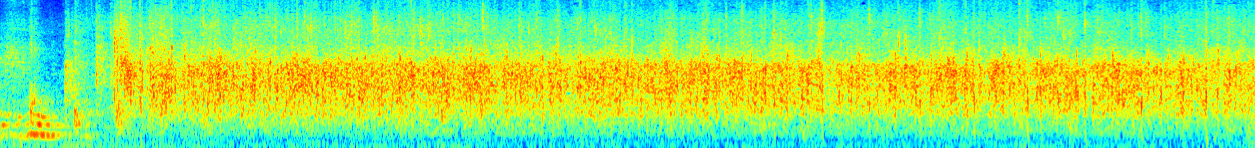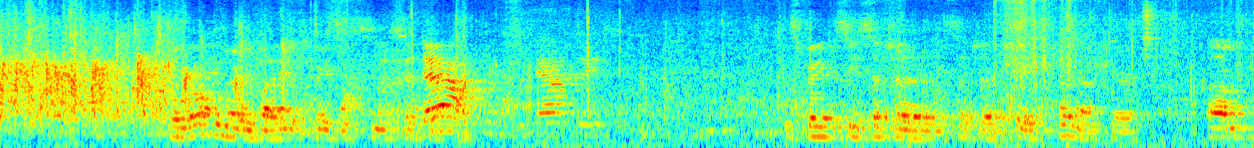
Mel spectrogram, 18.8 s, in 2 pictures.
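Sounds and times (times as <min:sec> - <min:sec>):
speech: 0:00.2 - 0:00.7, 0:11.0 - 0:14.0, 0:15.3 - 0:18.8
audience applause welcoming guests on stage: 0:00.5 - 0:11.8.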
